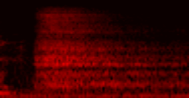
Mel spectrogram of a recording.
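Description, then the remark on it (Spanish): A long, deep inhalation into the microphone as part of a deep-breathing exercise, a steady airy rush that begins abruptly and holds for over a second and a half, with no talking. “Mm, ahora sí que yo sé que lo has escuchado mucho, pero es la respiración profunda. Inhalar.”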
